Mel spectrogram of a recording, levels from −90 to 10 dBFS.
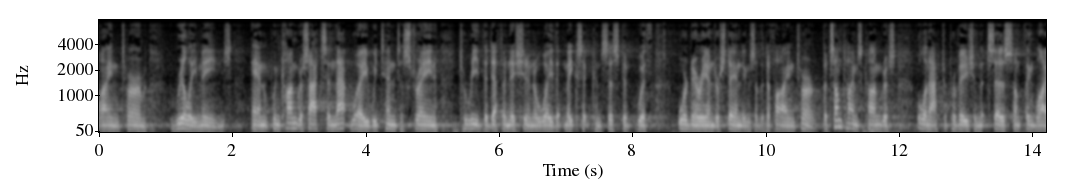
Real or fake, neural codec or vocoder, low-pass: real; none; 7.2 kHz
